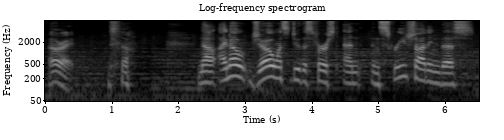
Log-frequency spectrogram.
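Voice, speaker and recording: A man's voice: a little high, lively intonation, slow pace, faint music behind. A man hosting a casual live-stream chat, chatty and leading the segments. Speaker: podcast host.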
